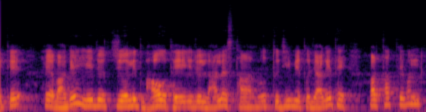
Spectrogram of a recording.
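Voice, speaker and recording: A man teaching a class lesson, reading lines of a poem and then explaining each word in simple terms. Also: on the high side. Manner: reads a verse, then paraphrases it slowly in simple words. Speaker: Hindi teacher. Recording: dull lo-fi recording.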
